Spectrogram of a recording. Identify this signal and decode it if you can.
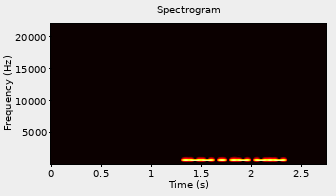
Morse code, heard as a keyed tone, about 40 wpm, 700 Hz. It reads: WEAK
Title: Four Letter Words - 40wpm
